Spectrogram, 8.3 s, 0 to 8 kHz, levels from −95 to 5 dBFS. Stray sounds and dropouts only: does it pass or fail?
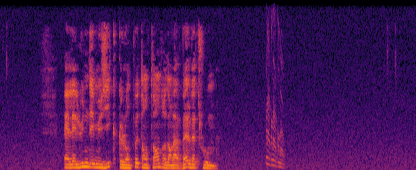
fail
